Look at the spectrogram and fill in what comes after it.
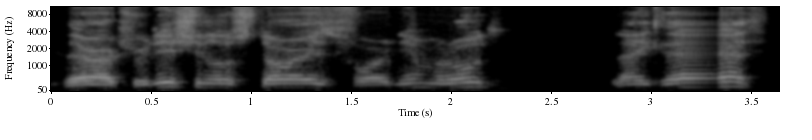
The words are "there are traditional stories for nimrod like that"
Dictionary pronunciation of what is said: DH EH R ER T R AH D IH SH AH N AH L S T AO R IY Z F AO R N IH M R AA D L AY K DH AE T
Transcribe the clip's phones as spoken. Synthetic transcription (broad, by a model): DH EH R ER T R AH D IH SH AH N AH L S T AO R IY Z F AO R N IH M R AA D L AY K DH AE T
